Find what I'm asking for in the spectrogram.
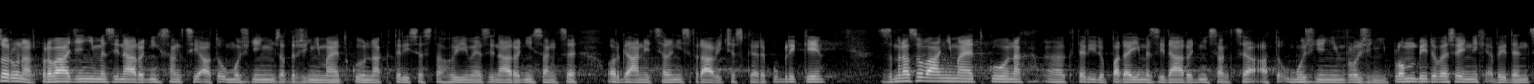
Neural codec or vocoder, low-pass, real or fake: codec, 24 kHz, 3.1 kbps, DualCodec; 5.4 kHz; fake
